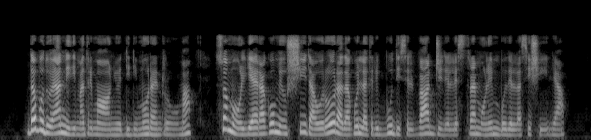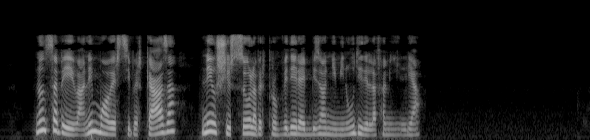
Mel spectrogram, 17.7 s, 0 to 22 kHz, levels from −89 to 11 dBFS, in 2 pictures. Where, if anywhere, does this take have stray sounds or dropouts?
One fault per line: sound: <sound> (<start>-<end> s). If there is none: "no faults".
no faults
